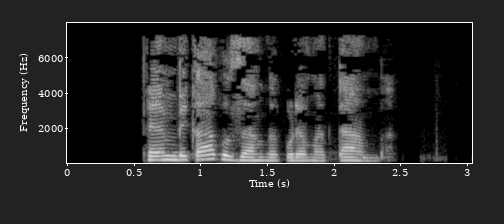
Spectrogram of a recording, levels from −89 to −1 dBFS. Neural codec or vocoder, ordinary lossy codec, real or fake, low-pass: none; MP3, 32 kbps; real; 7.2 kHz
